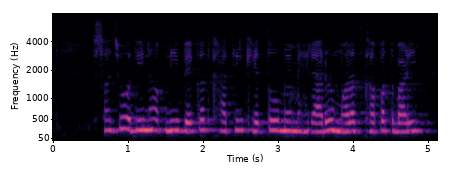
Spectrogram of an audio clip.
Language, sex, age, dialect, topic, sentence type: Bhojpuri, male, <18, Northern, agriculture, statement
